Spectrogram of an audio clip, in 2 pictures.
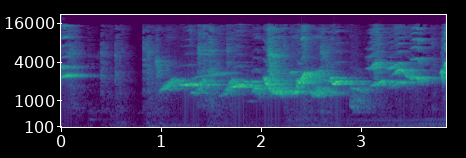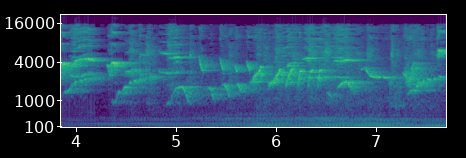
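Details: White-rumped shama, a contest bird at a breeding farm in Plupuh, Sragen, delivering a loud, busy song of rapid whistled slurs and chattering notes after a brief quiet opening, over a steady low indoor hum.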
